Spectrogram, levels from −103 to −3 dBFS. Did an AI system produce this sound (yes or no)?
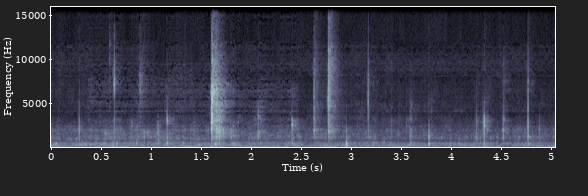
yes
